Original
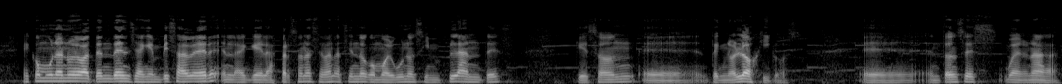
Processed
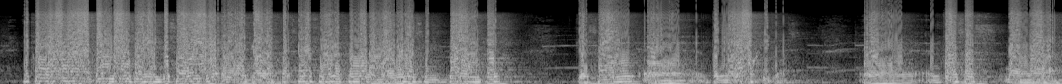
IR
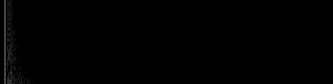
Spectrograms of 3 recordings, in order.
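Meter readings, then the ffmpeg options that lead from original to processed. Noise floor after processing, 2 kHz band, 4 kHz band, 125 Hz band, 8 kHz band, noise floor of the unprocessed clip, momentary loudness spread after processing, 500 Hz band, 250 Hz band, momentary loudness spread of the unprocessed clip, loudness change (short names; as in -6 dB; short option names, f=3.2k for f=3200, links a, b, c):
-36 dBFS, +14.0 dB, +23.0 dB, +12.5 dB, n/a, -55 dBFS, 10 LU, +6.5 dB, +10.5 dB, 13 LU, +14.0 dB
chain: -filter_complex "[0:a]acontrast=64,aeval=exprs='(mod(8.41*val(0)+1,2)-1)/8.41':c=same,asplit=2[a][b];[1:a]atrim=start_sample=2205,asetrate=22932,aresample=44100,highshelf=f=7.7k:g=11[c];[b][c]afir=irnorm=-1:irlink=0,volume=1.5dB[d];[a][d]amix=inputs=2:normalize=0,volume=2dB"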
